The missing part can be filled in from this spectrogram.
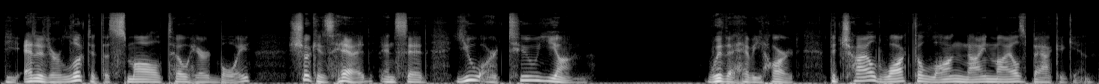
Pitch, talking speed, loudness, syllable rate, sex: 120 Hz, 170 wpm, -19 LUFS, 4.6 syllables/s, male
